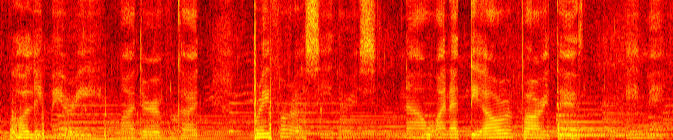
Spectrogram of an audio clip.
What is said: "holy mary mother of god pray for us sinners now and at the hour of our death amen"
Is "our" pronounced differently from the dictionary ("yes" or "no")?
no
